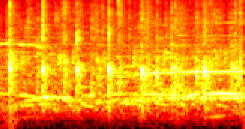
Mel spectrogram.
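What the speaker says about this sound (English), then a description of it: "cheering for those senior offensive linemen there" High school football fans at a Wisconsin Rapids at Eau Claire North game cheering and clapping for senior offensive linemen, steady crowd applause at a distance under a commentator's voice.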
